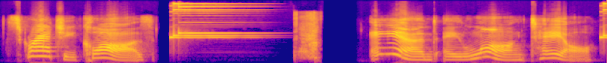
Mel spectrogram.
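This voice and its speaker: A woman reading a picture book aloud to children as a storytime host, in a deliberate storyteller's delivery. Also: low voice, a bit bright.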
